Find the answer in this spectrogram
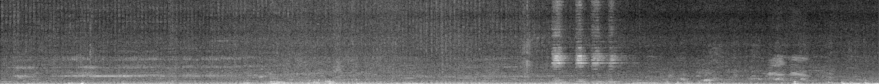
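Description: Busy street ambience: car and motorbike traffic with distant voices, over a steady low rumble. A short, high rattling burst comes about five and a half seconds in.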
